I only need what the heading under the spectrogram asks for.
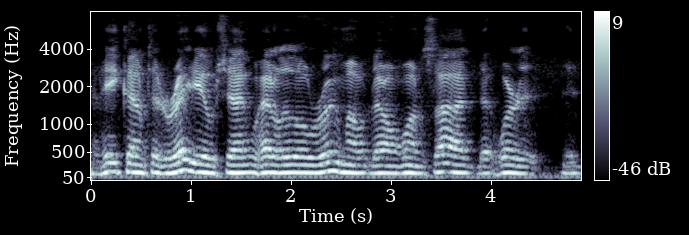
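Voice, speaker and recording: A man talks with a fairly high pitch and a somewhat breathy voice. His intonation stays fairly even. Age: 80s+. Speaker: war veteran. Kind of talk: interview answer.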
